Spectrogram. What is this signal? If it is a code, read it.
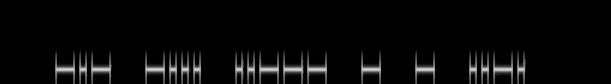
Morse code, heard as a keyed tone, about 20 wpm, spaced as for 14 wpm, 700 Hz. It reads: KB2TTF
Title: 245 Lesson 39g - Letter z - Call Signs 20wpm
